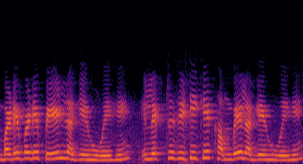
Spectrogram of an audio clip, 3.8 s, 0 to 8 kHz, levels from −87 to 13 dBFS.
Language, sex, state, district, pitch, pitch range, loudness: Hindi, female, Bihar, Gopalganj, 265 Hz, 235-295 Hz, -21 LUFS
